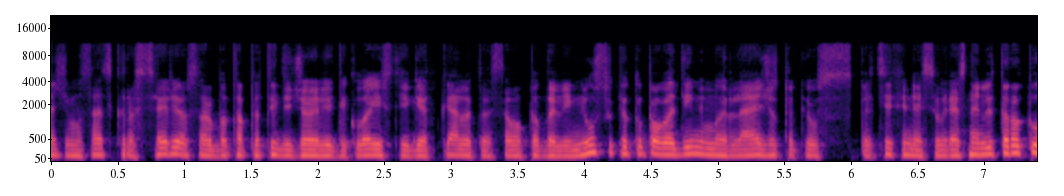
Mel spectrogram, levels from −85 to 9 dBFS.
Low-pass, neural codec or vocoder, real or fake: 10.8 kHz; codec, 32 kHz, 1.9 kbps, SNAC; fake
